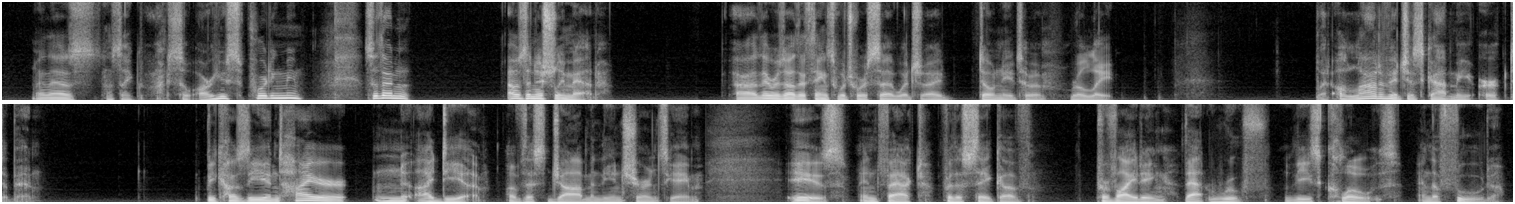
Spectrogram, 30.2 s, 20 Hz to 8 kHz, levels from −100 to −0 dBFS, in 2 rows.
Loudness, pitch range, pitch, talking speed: -20 LUFS, 90-125 Hz, 115 Hz, 135 wpm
